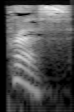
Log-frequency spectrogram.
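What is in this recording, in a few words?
"press", American English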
